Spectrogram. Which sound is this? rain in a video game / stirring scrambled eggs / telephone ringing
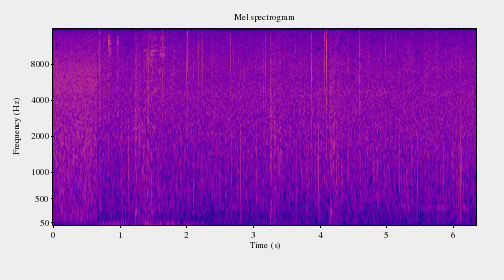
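rain in a video game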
